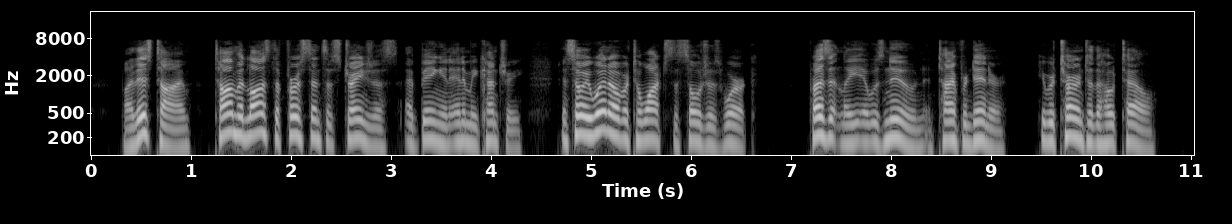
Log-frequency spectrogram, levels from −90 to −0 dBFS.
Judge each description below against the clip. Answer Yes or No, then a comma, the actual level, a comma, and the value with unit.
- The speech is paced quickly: Yes, fast, 215 wpm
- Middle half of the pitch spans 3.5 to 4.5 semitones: Yes, average, 4.1 semitones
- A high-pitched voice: No, medium, 170 Hz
